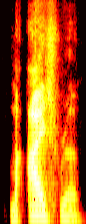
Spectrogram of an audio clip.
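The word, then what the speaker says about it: מעשר: You can find this in numbers 18- 21 in Malachi 3 8-10 means 10th in the Hebrew and is pronounced maishra.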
